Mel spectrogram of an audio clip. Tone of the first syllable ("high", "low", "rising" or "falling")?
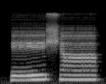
rising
